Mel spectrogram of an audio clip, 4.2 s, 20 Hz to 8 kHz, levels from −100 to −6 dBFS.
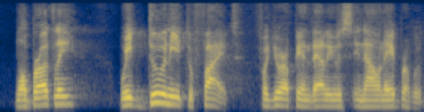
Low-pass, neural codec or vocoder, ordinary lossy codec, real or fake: none; codec, 16 kHz, 1.1 kbps, Voila-Tokenizer; none; fake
